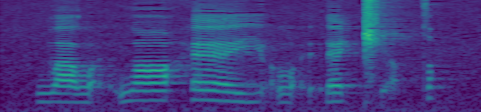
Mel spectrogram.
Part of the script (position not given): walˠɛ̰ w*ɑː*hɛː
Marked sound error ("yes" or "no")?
no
